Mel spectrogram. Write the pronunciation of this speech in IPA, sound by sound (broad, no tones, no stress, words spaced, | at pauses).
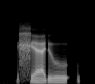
xʲæɾʲuʔ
